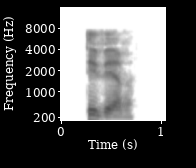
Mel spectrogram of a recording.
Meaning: green tea (drink)
- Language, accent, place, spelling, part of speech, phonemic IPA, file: French, France, Lyon, thé vert, noun, /te vɛʁ/, LL-Q150 (fra)-thé vert.wav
